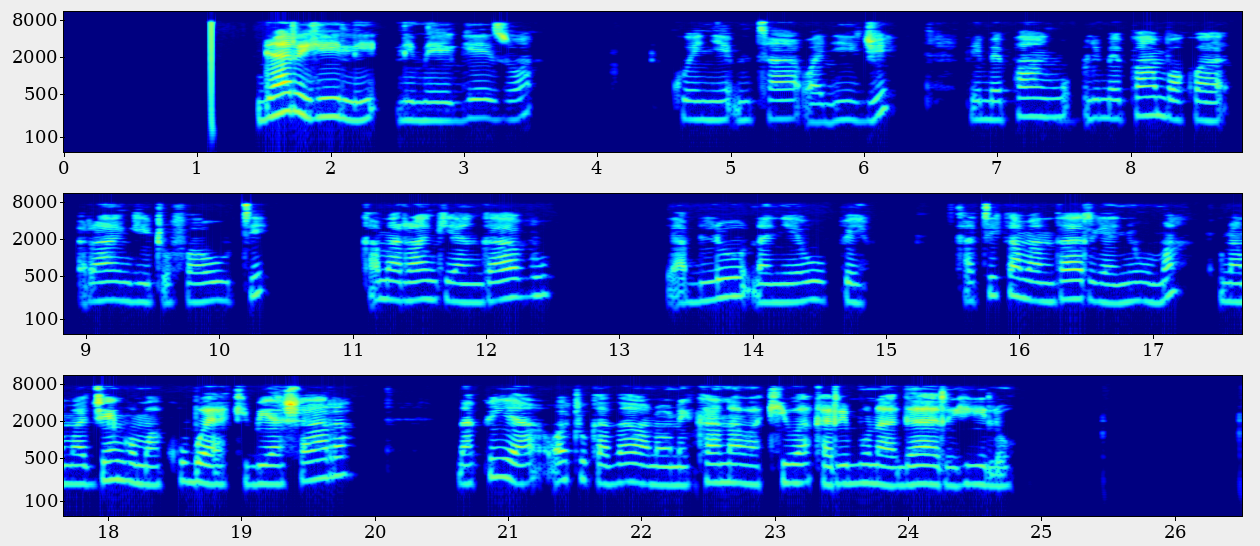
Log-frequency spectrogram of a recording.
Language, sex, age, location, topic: Swahili, female, 25-35, Nairobi, government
